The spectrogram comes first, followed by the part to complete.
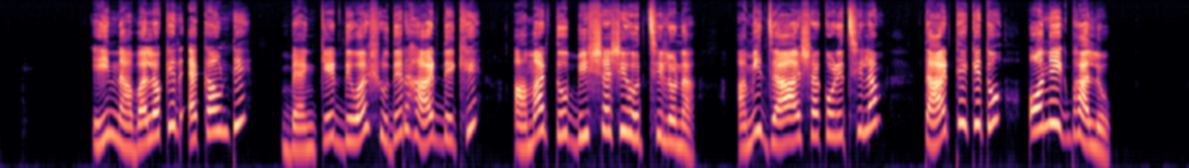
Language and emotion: Bengali, surprised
